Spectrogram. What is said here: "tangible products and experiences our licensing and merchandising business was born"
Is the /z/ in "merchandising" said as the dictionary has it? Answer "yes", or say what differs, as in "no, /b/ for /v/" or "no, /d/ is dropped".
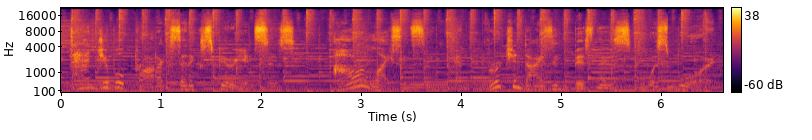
yes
